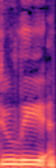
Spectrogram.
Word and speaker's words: Dula: whose name is actually spelled Dula, D-U-L-A, but the local pronunciation is more like Dooley,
